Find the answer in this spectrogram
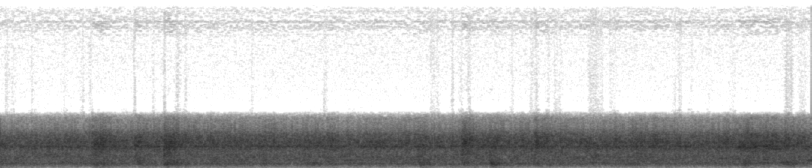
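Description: Passenger train running, heard from aboard a carriage: a steady rumble and rattle of wheels and coach, with a few sharp clanks.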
